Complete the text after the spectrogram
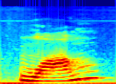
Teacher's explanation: the 'g' you still need to pronounce by use your nose so wang the voice is pretty back wang like this okay 王之涣 good next one 白日依山尽 it's already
